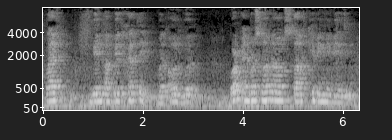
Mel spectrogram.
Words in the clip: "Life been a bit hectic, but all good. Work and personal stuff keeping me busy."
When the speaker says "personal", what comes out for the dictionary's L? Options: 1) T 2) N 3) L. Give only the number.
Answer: 2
